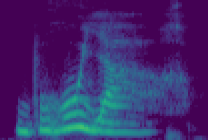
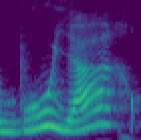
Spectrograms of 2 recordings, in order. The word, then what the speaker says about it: brouillard: Et dans le mot brouillard, on ne prononce pas le D final. Comme très souvent en français, on ne prononce pas la dernière consonne du mot.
